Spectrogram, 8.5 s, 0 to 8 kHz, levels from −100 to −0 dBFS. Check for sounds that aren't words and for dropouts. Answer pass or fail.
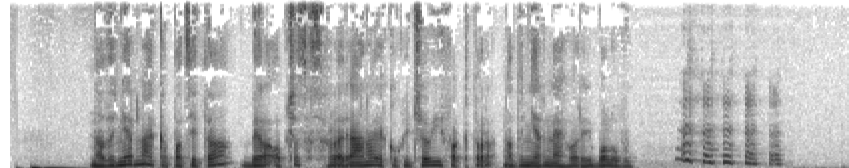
fail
